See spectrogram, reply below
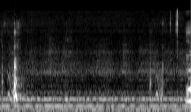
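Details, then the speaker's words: Hiccups in an infant having them badly, with the whole body shaking: a single sharp, brief hiccup with another starting at the end, over a steady room hum. "Oh, hiccups are the worst. Oh my goodness. Oh, they go away?"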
